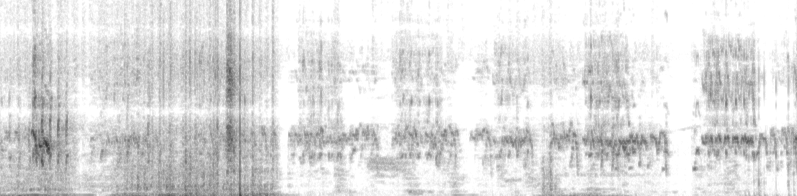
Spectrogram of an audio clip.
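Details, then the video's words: Budgerigar chatter: a noisy, flapping start, then a string of high warbled chirps and twittering notes running on with short pauses. "Budgie chirping sound"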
